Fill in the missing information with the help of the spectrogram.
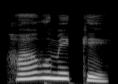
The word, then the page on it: ಹಾವುಮೆಕ್ಕೆ: hāvu mekke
